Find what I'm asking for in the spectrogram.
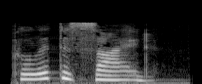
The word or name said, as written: politicide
